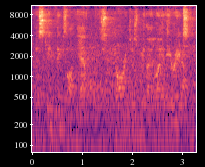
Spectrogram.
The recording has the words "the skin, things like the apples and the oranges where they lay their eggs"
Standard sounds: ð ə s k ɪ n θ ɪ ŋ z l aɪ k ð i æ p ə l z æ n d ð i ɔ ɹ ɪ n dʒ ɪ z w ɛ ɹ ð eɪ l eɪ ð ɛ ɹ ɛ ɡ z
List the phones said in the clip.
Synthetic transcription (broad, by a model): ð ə s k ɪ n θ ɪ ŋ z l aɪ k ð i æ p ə z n ð i ɔ ɹ ɪ n dʒ ɪ z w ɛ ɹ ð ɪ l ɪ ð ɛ ɹ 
